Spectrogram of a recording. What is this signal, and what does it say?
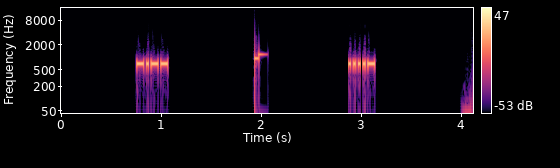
Morse code, heard as a keyed tone, about 50 wpm, 700 Hz. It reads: Y 4
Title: Single Letter-Number 50wpm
